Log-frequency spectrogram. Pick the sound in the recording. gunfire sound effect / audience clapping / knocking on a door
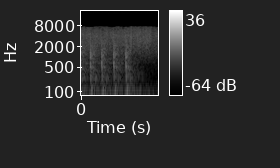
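knocking on a door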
